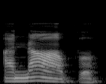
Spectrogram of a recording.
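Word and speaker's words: עָנָו: 뭐냐 예 아 일자처럼 된게 이 때문에 브로 발음합니다 아나 예 아나브 아나브 이거는 겸손한 온유한 이런 뜻인데 미크 예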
